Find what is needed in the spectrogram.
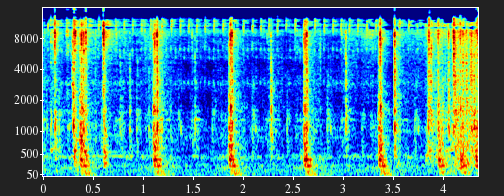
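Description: Embroidery machine clicking at a slow, even pace, about one click every three-quarters of a second.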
